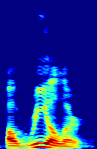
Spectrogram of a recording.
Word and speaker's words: areolar: But this type is called areolar, kind of like those people that sell houses, but missing a syllable there.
